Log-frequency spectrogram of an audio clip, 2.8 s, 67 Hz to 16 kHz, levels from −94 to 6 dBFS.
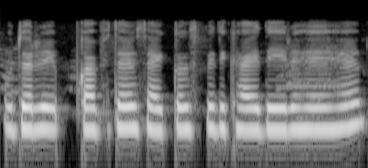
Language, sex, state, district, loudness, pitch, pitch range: Hindi, female, Jharkhand, Deoghar, -15 LUFS, 240 Hz, 235-250 Hz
